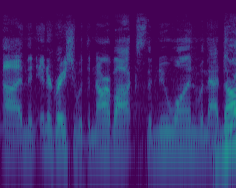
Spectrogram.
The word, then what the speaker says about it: Gnarbox: Gnarbox. Is that? Yep. Yes, I got it, man. That's it. The G is silent. Right. There was no need to put it there.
